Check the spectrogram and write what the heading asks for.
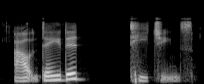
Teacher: There's I made a connection here, not because there's any sound changes, but the D and the T are made in the same place. The tongue touches behind the top teeth. So outdated teachings.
